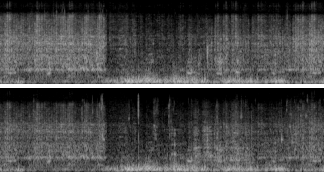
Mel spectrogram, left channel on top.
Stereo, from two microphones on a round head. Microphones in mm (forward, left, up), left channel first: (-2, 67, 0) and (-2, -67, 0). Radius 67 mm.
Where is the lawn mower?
40° left (ahead or behind); by 3.3 s 50° left (ahead or behind).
